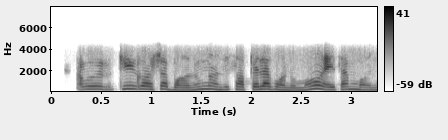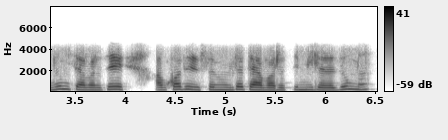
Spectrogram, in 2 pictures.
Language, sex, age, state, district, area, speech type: Nepali, female, 18-30, West Bengal, Kalimpong, rural, conversation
